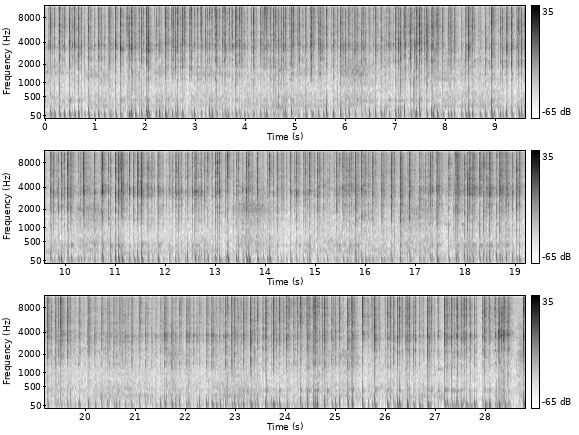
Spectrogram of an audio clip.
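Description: Fingers and fingernails tapping and scratching quickly on an aluminium drinks can held close to the microphone: a dense run of small clicks mixed with low thuds.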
